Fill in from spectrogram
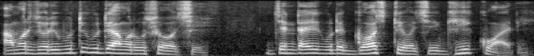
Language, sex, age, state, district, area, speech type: Odia, male, 45-60, Odisha, Bargarh, rural, spontaneous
